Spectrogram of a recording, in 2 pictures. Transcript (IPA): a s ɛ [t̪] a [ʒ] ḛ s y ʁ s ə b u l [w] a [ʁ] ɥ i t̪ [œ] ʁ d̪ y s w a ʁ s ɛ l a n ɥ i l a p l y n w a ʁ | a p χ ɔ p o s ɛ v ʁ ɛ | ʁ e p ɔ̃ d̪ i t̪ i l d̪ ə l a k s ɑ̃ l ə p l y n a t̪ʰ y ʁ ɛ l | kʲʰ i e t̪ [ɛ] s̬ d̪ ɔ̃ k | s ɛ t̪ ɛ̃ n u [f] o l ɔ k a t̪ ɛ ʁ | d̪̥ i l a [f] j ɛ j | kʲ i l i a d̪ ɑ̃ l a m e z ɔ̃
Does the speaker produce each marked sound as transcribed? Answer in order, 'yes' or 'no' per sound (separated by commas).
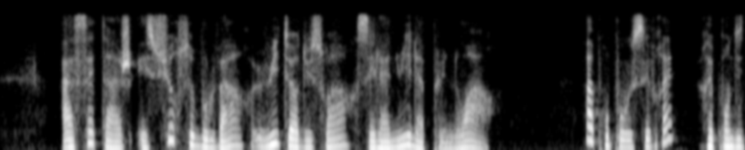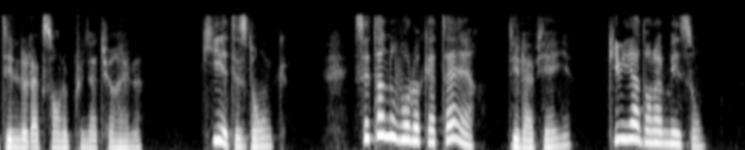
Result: yes, yes, no, yes, yes, yes, no, no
